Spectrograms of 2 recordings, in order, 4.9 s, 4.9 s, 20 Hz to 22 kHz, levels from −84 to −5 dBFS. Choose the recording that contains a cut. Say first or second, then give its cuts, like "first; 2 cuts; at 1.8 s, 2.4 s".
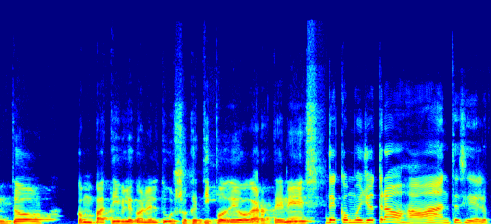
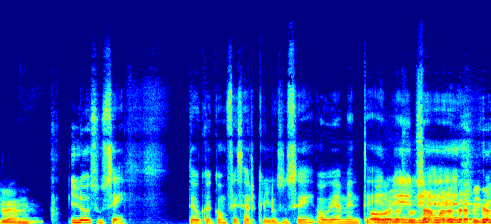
first; 1 cut; at 3.2 s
